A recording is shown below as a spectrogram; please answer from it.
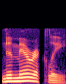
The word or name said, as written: numerically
